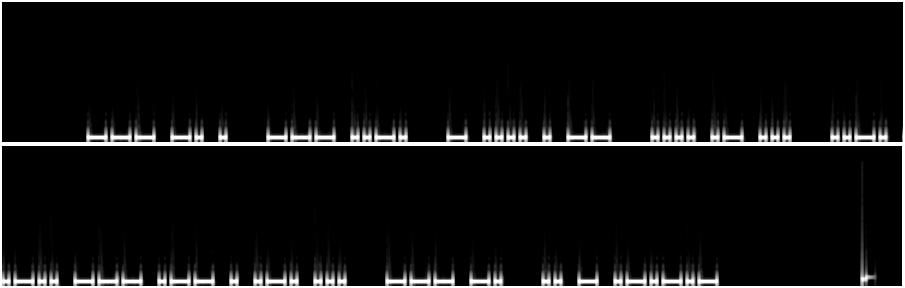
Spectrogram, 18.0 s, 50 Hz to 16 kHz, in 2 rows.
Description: Morse code, heard as a keyed tone, about 20 wpm, 700 Hz. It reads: ONE OF THEM HAS FLOWERS ON IT.
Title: Additional Easy Phrases 20wpm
